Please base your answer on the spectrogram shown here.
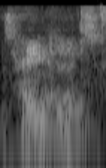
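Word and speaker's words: Henke: Hanky. Yeah. H E N K E. Okay. Are we good? This work. That's good. I'm Jeff Hanky.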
